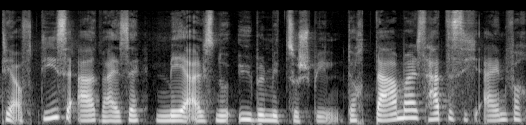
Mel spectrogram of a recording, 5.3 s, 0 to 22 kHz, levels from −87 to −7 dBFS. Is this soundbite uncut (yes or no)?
no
